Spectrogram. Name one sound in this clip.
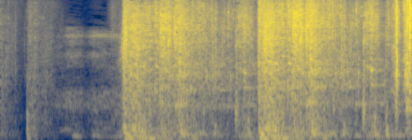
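A knife strikes a wooden crate.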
